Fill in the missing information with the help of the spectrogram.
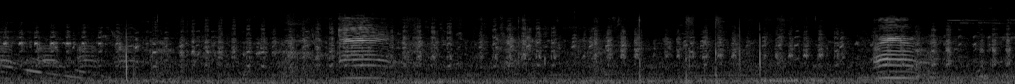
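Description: Two loud, short bird calls about five seconds apart, each under half a second, over a steady background of small bird chirping.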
